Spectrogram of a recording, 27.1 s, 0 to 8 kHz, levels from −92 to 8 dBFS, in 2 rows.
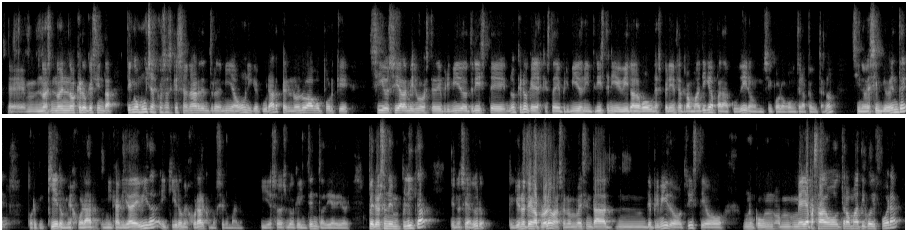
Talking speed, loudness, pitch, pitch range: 245 wpm, -21 LUFS, 135 Hz, 120-150 Hz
